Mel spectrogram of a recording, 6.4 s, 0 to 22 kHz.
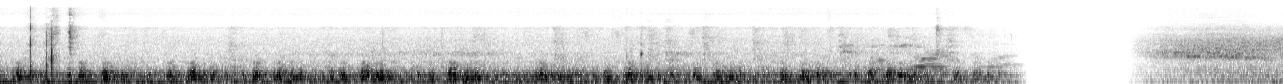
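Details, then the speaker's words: Fetal heartbeat on Doppler in hospital triage; the mother has preeclampsia and a C-section was planned days later. Rapid whooshing pulses at about 136 a minute, then a brief silence. "I don't know if you can hear it over there, but that's baby's heartbeat."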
